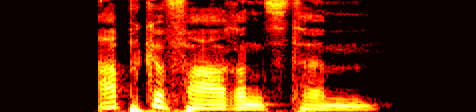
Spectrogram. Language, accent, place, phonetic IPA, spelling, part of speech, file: German, Germany, Berlin, [ˈapɡəˌfaːʁənstəm], abgefahrenstem, adjective, De-abgefahrenstem.ogg
- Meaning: strong dative masculine/neuter singular superlative degree of abgefahren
